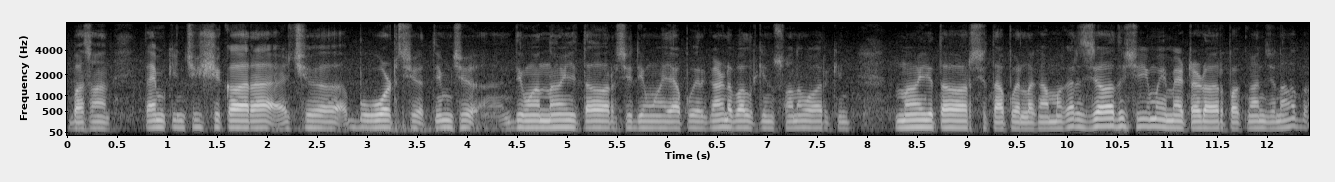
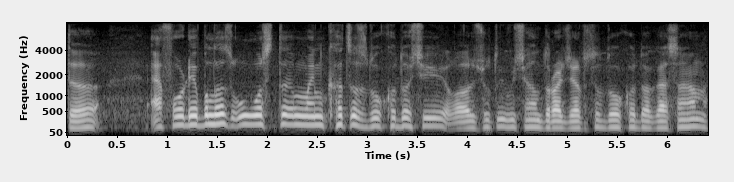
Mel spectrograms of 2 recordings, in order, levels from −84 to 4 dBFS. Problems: none marked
